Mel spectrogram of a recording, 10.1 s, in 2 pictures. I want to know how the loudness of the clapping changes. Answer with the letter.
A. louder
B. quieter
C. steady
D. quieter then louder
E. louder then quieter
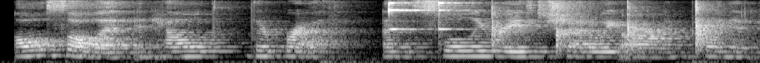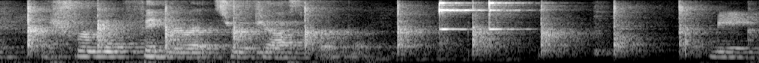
B.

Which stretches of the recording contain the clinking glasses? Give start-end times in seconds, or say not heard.
2.0-3.0, 7.4-8.4.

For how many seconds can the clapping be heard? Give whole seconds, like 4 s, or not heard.
7 s.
